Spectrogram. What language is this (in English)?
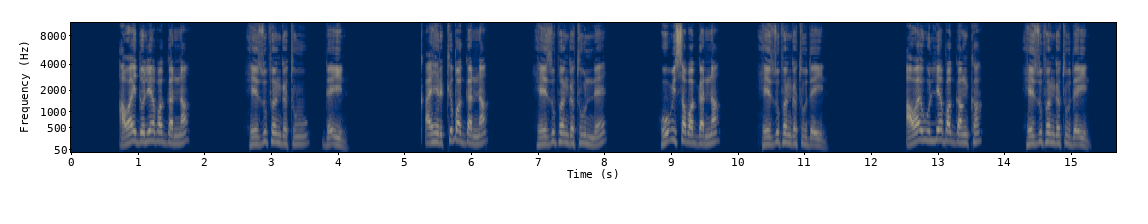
Dawro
